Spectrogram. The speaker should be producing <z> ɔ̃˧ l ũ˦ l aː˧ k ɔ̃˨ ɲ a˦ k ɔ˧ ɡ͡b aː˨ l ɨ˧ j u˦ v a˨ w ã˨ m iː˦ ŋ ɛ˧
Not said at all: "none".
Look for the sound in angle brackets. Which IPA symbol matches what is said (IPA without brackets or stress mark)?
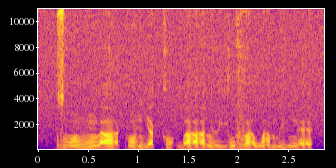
z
